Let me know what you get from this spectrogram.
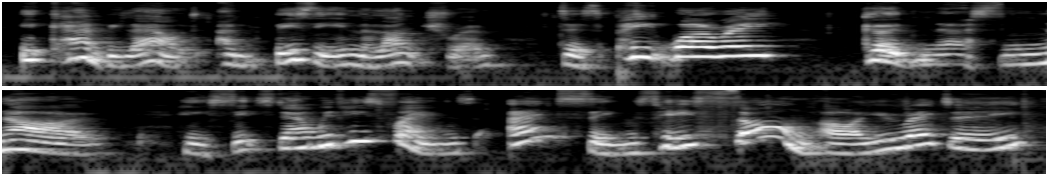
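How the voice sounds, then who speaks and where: Animated high-voiced woman reading to small children. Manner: animated, sing-song, asking the listeners questions. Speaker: storyteller reading a children's picture book. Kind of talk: interactive read-aloud for young children, with sung refrains.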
